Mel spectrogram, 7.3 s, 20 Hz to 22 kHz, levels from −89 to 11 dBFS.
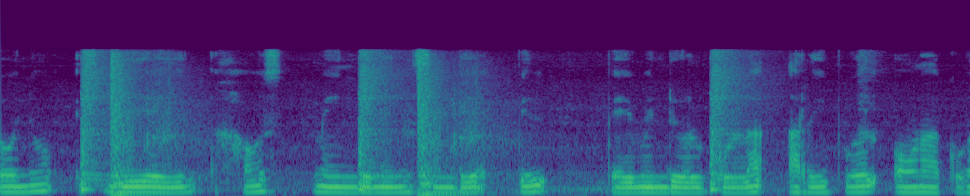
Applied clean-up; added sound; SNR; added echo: none; Snare drum + Gunshot, gunfire; 8 dB; none.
